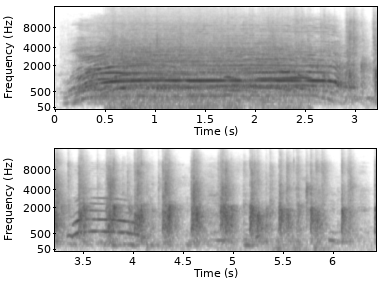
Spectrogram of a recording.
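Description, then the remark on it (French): A live audience at the Boulangerie Bar in Lille cheers and whoops loudly, voices rising together, then breaks into energetic rhythmic clapping with scattered shouts continuing over it. “Pour cet épisode, comment en fait pas mal de précédents épisodes des derniers mois, nous ne sommes pas à l'endroit habituel où j'enregistre ce podcast à Paris, vous l'entendez, et parce que nous sommes à Lille avec un public très chaud.”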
